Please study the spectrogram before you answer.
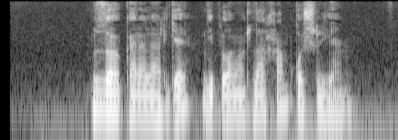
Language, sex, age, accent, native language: Uzbek, male, 18-24, Farg'ona, Uzbek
